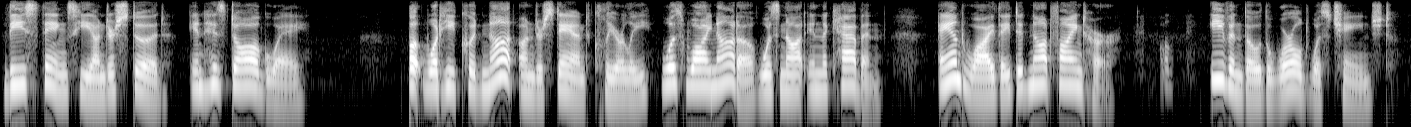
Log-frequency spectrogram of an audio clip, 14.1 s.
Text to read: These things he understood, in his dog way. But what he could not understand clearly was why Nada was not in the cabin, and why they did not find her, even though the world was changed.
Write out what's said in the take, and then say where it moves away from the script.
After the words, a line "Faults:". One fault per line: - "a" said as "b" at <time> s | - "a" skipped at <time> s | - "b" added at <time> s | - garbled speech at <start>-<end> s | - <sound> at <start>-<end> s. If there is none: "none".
These things he understood, in his dog way. But what he could not understand clearly was why Nada was not in the cabin, and why they did not find her, even though the world was changed.
Faults:
- laugh at 11.6-11.7 s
